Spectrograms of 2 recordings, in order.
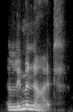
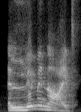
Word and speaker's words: Elliminyt: this morning um this is the community of ellen might am i pronouncing that right kerry eliminate eliminate fantastic that sounds something that sounds like kryptonite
